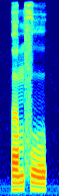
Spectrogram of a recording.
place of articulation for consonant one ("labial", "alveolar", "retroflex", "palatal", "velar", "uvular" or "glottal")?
labial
